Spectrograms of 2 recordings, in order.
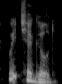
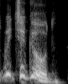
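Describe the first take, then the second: First: Said in the usual way. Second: High, louder squeak of approval; high-pitched concession. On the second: Real, not acted. Concession said high, then repeated low.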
